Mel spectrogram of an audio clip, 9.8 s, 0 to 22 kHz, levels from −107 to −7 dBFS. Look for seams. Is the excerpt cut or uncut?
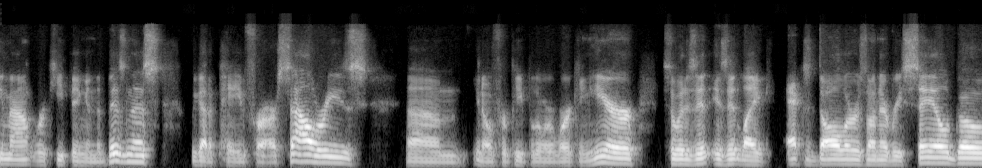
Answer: uncut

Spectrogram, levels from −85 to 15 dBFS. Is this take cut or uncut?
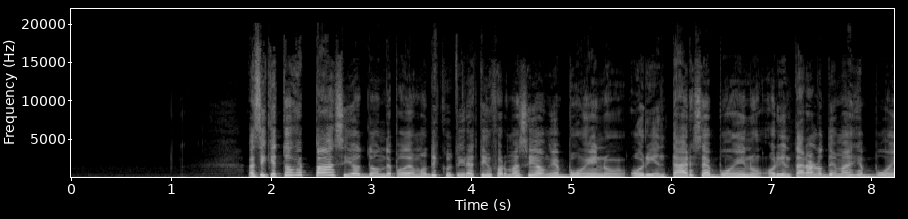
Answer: uncut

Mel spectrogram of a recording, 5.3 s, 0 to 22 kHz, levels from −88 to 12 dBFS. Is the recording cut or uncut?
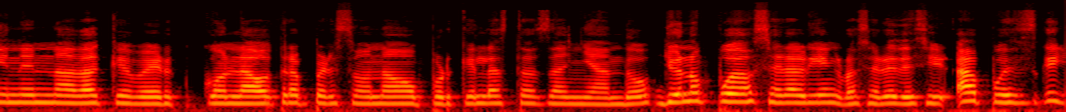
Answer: uncut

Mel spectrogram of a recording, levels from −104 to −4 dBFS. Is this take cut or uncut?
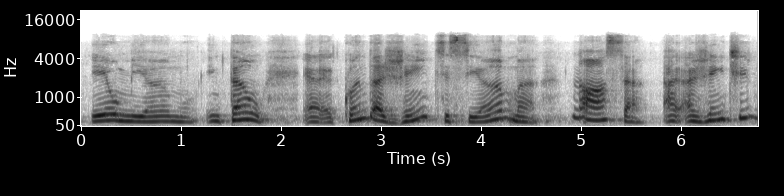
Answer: uncut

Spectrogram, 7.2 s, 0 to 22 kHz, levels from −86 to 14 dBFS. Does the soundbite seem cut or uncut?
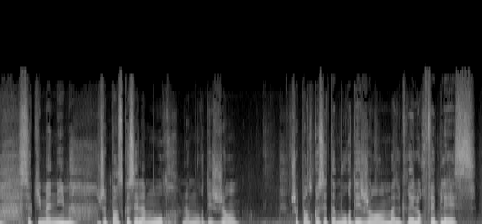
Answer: uncut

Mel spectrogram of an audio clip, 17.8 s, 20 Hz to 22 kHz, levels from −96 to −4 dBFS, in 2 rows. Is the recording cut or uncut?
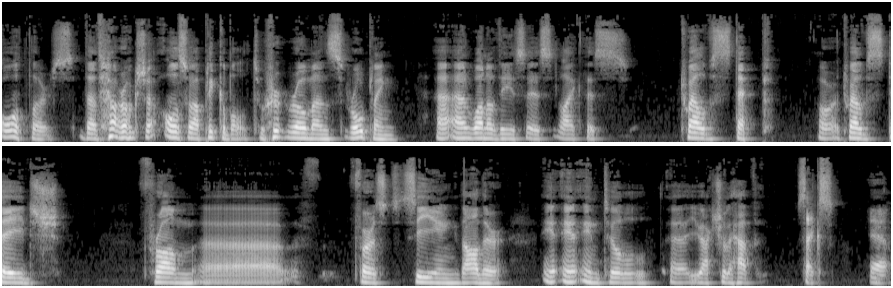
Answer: uncut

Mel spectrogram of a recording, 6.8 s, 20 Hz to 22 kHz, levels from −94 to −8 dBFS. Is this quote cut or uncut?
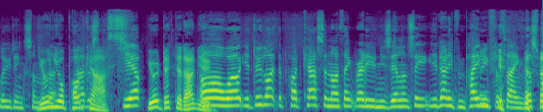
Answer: uncut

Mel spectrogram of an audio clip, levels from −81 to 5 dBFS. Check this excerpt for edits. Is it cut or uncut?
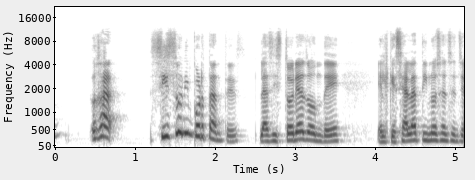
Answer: cut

